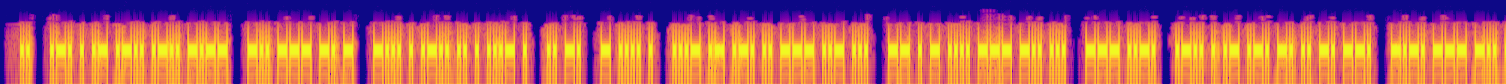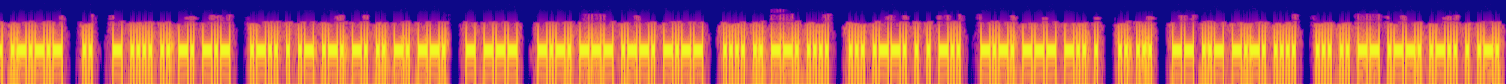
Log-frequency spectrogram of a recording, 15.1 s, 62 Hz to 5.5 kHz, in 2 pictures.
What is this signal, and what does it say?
Morse code, heard as a keyed tone, about 80 wpm, 390 Hz. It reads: I REALLY DONT BELIEVE IN THE VARIOUS METHODS OF LEARNING CODE. I THINK LEARNING TO COPY HIGH SPEED CODE IS MUCH SIMPLER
